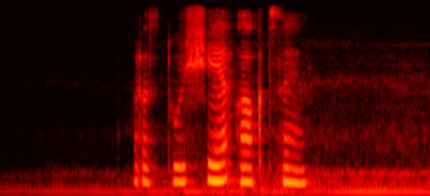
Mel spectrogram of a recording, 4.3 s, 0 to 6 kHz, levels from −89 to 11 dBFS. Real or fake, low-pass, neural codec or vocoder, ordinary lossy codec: fake; 5.4 kHz; codec, 16 kHz, 8 kbps, FunCodec, trained on Chinese and English, 25 frames a second; AAC, 24 kbps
